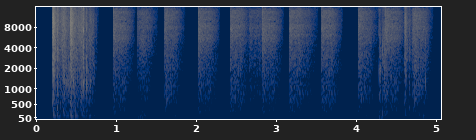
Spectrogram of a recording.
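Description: Footsteps shuffle softly on sand.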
